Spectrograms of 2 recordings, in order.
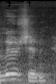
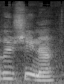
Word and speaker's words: Luzhin: by my creature, Grandmaster Luzhin. The name rhymes with illusion, if pronounced thickly enough to deepen the U into an oo.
